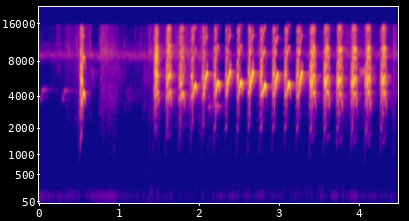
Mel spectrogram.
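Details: A single high note, a pause, then a brown-throated sunbird launching into a tight run of sharp, bright chips, about five each second, in the tembakan rapat style used to tutor caged birds.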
